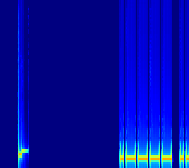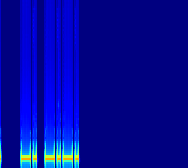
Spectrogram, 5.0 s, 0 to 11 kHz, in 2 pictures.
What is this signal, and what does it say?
Morse code, heard as a keyed tone, about 30 wpm, 700 Hz. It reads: 1I NC
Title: Winter Field Day Exchanges Encore 30wpm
